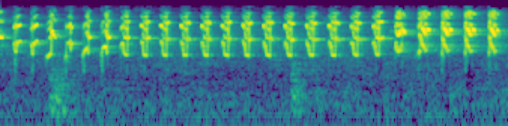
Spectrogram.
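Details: Competition-type lovebird giving its long ngekek, recorded as a lure to excite other birds: a fast, even string of harsh, high chirps, roughly three each second, with a couple of soft lower knocks.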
